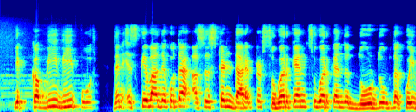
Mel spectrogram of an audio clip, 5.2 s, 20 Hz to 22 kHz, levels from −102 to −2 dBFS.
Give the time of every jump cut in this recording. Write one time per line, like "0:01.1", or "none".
0:01.1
